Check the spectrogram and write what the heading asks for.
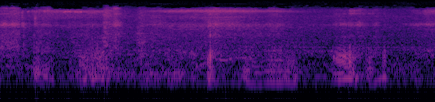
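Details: Several sleeping pugs in a pile: low rattling snores and snorts with sniffling and faint whistling on some breaths.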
